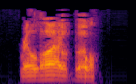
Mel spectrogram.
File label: "reliable", English; adjectives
